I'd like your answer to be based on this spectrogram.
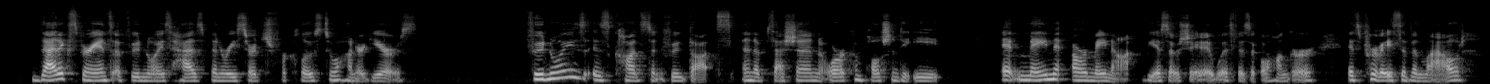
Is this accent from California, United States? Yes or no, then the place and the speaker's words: no; Ohio, United States; Your loudspeakers are like the tornado warnings I grew up around in Ohio.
